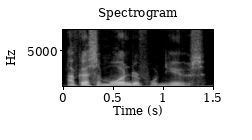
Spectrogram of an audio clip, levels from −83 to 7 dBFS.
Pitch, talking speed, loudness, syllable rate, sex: 110 Hz, 200 wpm, -19 LUFS, 5.9 syllables/s, female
